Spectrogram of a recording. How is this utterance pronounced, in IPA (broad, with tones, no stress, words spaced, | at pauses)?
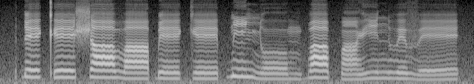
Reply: ɗe˦kʼeː˦ʃaː˦ βaː˨ɓeː˨keː˨ ɓĩ˦ɲoː˨mba˦ pã˨ɣi˦n βɪ˦veː˨˦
